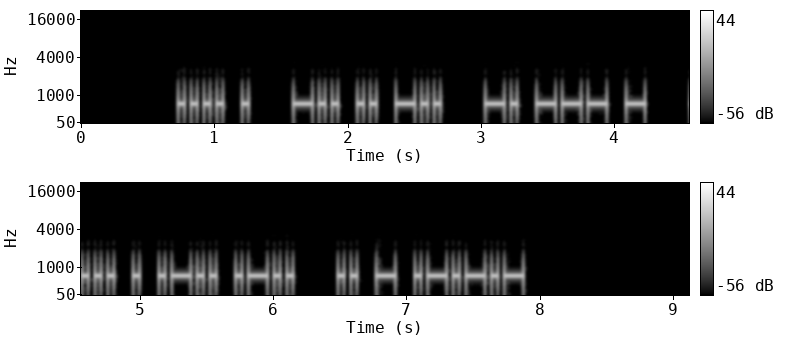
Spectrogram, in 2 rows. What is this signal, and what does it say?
Morse code, heard as a keyed tone, about 25 wpm, 700 Hz. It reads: HE DID NOT SELL IT.
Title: Sentences from Top 1100 Words 25wpm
